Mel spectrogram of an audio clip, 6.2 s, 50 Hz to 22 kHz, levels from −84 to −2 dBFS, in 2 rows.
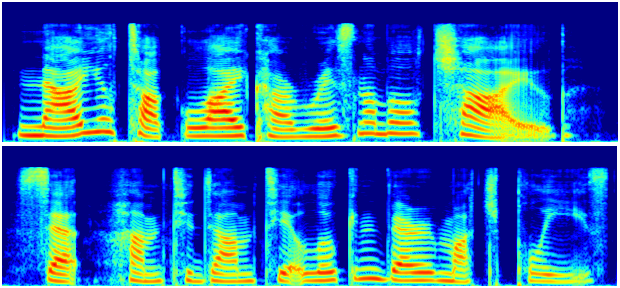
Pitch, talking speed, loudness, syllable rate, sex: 230 Hz, 135 wpm, -17 LUFS, 4.2 syllables/s, female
